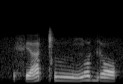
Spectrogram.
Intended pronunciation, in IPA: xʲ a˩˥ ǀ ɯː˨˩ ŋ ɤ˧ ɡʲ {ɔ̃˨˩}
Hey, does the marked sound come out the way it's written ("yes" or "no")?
no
